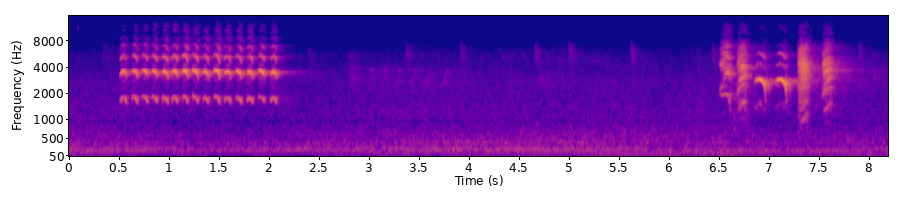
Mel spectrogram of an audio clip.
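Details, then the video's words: Spangled drongo in Australia shouting from a mango tree at a pied currawong it will not approach: about thirteen rapid, harsh, ringing notes in a steady burst, a long pause, then a shorter scratchy volley, over a low steady hum. "Spangled Drongo objects to presence of Pied Currawong"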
